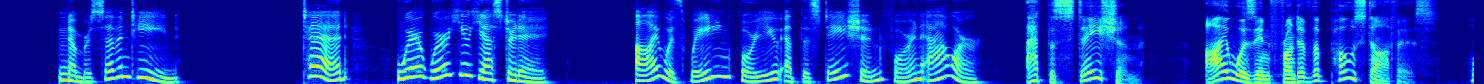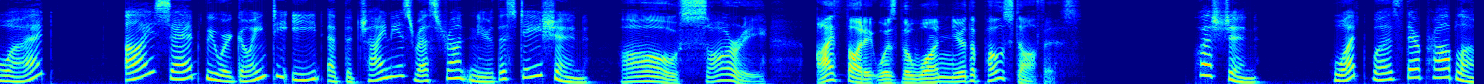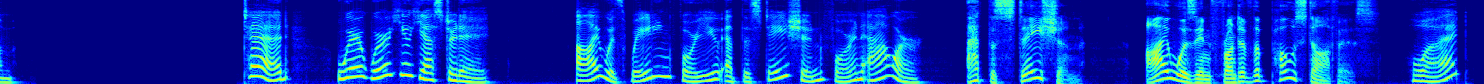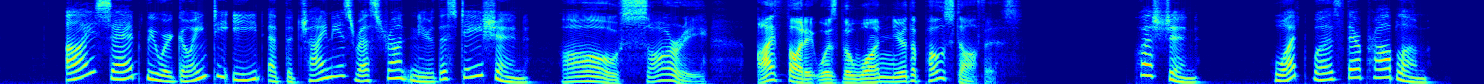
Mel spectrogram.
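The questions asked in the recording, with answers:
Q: What was their problem?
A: They waited at different places; Ted thought they were meeting at the restaurant near the post office, not the one near the station.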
